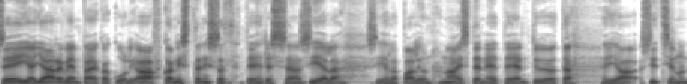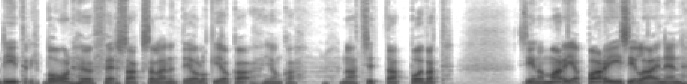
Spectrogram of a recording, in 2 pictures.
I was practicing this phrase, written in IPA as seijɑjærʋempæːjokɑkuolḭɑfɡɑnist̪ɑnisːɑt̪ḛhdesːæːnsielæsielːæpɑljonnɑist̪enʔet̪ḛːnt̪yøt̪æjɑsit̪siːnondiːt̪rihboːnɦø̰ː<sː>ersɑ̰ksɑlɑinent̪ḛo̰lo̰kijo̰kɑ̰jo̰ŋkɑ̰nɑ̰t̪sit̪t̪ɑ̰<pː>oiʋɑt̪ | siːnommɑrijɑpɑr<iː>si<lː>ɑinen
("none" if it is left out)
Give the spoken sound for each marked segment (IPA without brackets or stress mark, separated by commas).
fː, pː, iː, l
